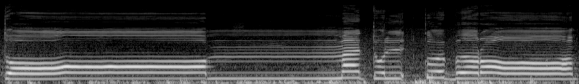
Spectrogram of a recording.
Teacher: تو پڑھ کے پھر اس کے بعد میم پہ رکنا ہے، میم پہ غنہ کرنا ہے. میم پہ تشدید ہے نا تو میم اور نون پر تشدید آئے گا تو وہ غنہ ہوگا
